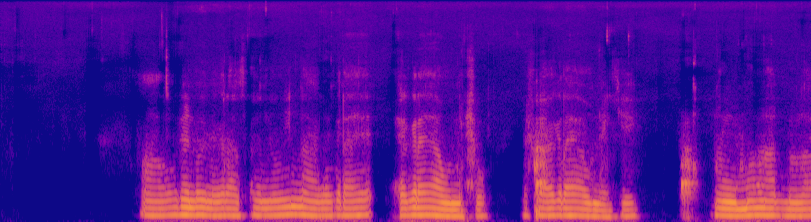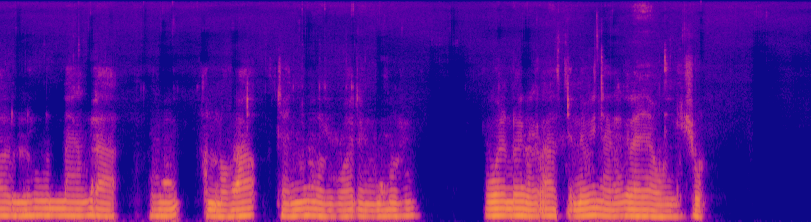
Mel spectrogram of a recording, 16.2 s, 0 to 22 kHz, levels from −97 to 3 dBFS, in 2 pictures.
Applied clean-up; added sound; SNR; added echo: neural mask model Resemble Enhance denoiser.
